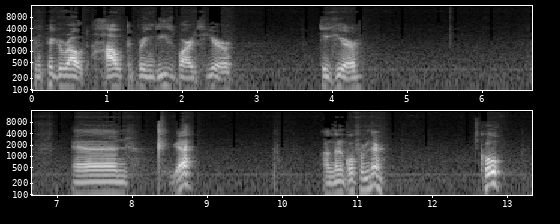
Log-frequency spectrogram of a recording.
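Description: A man talks calmly close by, in short bursts with pauses.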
